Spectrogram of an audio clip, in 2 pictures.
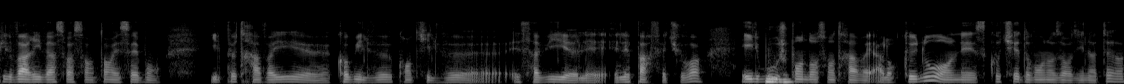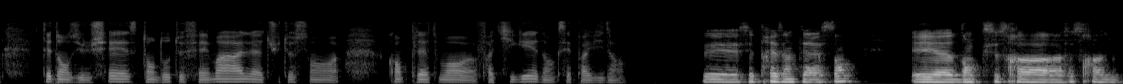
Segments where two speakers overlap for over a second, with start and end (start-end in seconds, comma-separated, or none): none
